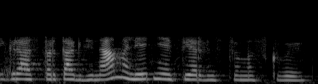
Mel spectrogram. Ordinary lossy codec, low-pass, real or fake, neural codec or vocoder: none; 3.6 kHz; real; none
